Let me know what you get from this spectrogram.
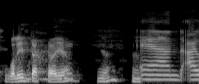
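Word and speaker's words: Walid Daka: You mentioned the poet Wai Daka. I may have Yes. said his name wrong, No, but no, you said it right. Walid Dakka, yeah.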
